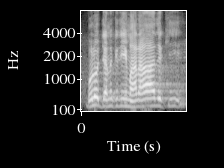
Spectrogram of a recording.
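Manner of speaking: loud, high devotional shout; rallying acclamation. Real, not acted. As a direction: call out for the crowd's response. Leads crowd in acclamation.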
